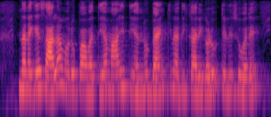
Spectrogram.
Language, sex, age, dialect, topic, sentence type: Kannada, female, 18-24, Mysore Kannada, banking, question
